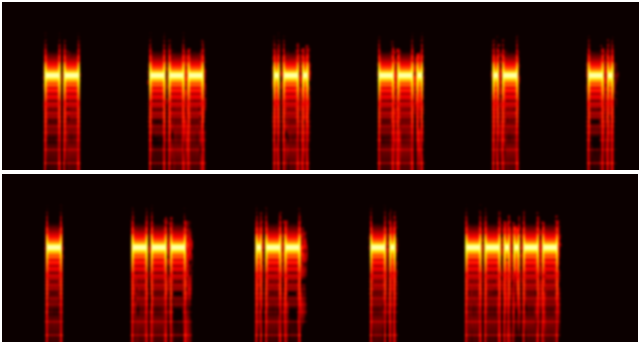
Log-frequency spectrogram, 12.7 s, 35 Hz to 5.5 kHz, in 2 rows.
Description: Morse code, heard as a keyed tone, about 25 wpm, spaced as for 10 wpm, 600 Hz. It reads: MORGANTOWN,
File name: QSO302 10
